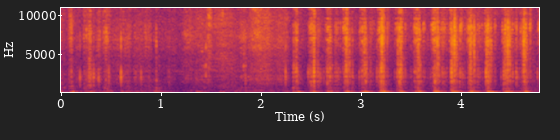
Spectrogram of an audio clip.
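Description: A black mechanical pencil shades a raven's beak and throat on a flat, solid primed canvas in fast back-and-forth scratching strokes, with fingers close to the surface. Soft, uneven scratching gives way halfway through to louder, steady rhythmic strokes, each with a low dull body and a bright papery hiss.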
